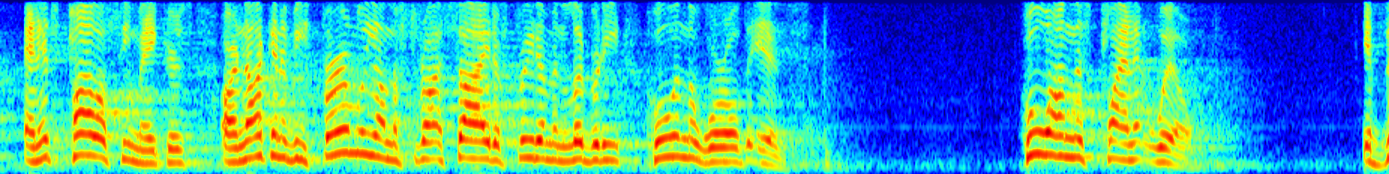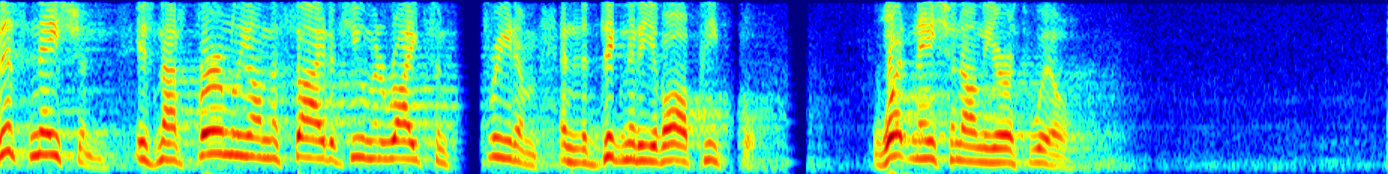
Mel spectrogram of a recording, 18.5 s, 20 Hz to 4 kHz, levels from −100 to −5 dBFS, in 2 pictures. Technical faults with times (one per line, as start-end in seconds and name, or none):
12.29-12.49 call audio freeze
13.09-13.16 short stall from a late packet
14.10-14.20 short stall from a late packet
14.50-14.66 call audio freeze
